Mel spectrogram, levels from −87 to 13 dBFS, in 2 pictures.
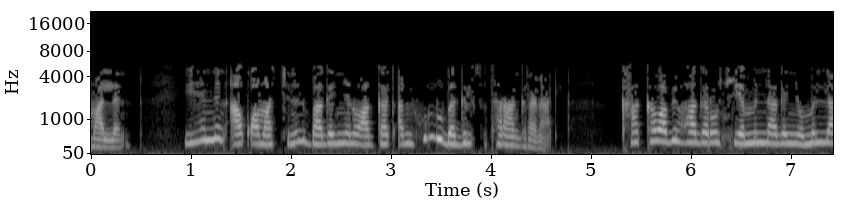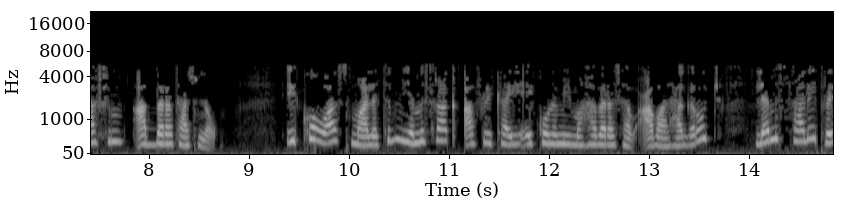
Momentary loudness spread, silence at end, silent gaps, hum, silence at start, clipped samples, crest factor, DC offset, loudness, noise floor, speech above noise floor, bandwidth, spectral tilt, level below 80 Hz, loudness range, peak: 10 LU; 0 s; none; none; 0 s; under 0.1%; 18 dB; under 0.1%; -27 LUFS; -60 dBFS; 33 dB; 5.8 kHz; -3 dB/octave; -62 dBFS; 2 LU; -10 dBFS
